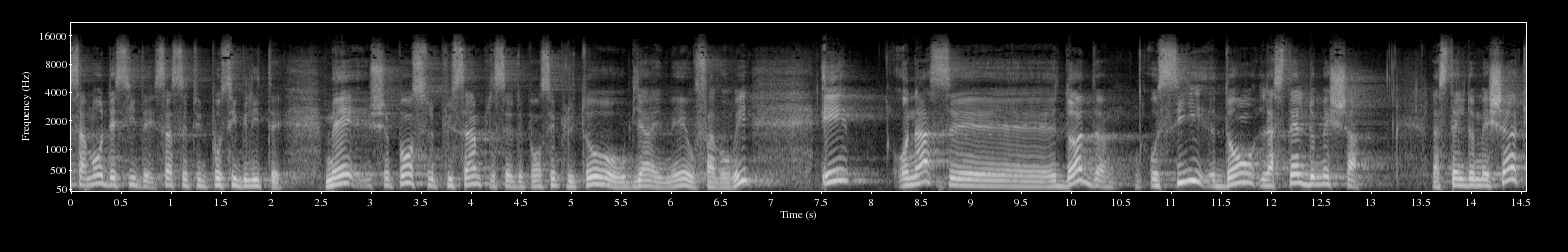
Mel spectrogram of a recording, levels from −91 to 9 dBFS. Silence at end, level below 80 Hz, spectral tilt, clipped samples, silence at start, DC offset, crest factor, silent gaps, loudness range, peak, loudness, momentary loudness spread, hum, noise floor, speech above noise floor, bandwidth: 0 s; -62 dBFS; -5 dB/octave; under 0.1%; 0 s; under 0.1%; 14 dB; none; 2 LU; -4 dBFS; -18 LUFS; 11 LU; none; -40 dBFS; 23 dB; 15 kHz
